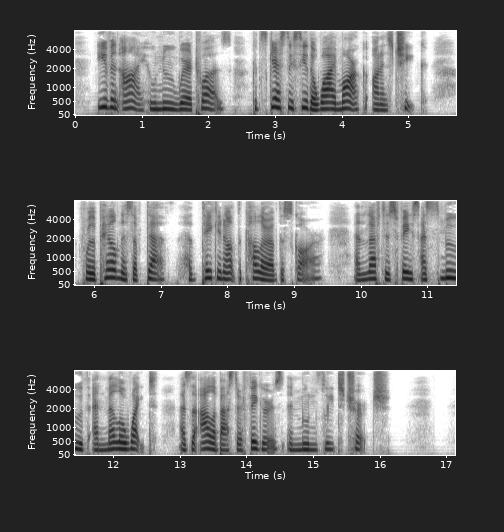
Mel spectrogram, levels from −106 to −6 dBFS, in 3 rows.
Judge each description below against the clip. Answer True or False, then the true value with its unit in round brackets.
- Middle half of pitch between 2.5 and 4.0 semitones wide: True (3.0 semitones)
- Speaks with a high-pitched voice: True (225 Hz)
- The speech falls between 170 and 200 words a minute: False (155 wpm)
